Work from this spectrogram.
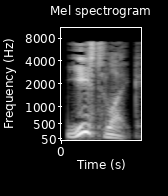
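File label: "yeastlike", British English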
